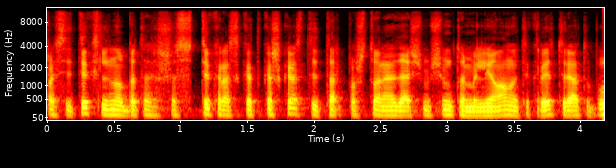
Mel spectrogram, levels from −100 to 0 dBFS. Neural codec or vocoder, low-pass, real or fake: none; 10.8 kHz; real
